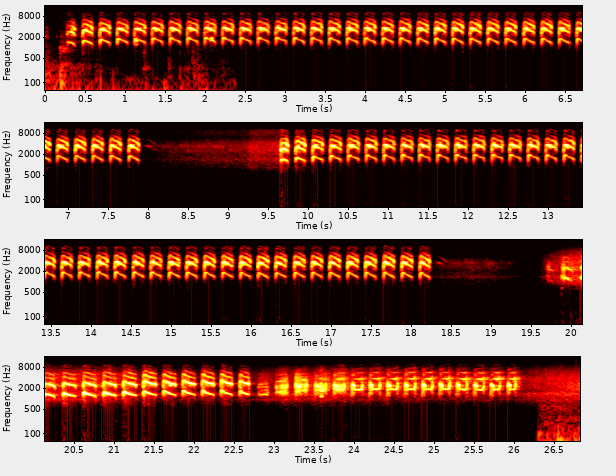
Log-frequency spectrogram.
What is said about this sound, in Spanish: se le ha puesto ese nombre, el ayayay, pero realmente es el torcecuello eurasiático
